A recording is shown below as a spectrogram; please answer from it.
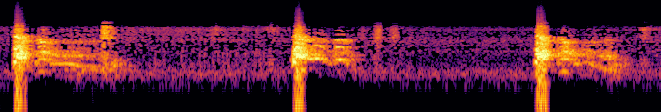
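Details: Pet dog Maggie reacts to Christmas tree lights looping on and off, giving three loud, punchy barks roughly every two and a half seconds, each followed by quieter rough after-sounds.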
